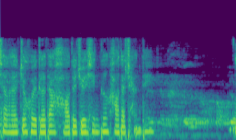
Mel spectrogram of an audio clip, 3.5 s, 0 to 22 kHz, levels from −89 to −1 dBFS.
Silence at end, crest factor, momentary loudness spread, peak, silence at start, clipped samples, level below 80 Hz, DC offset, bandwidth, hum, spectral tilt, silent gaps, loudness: 0 s; 14 dB; 14 LU; -2 dBFS; 0 s; under 0.1%; -40 dBFS; under 0.1%; 8.4 kHz; none; -5.5 dB/octave; none; -18 LUFS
